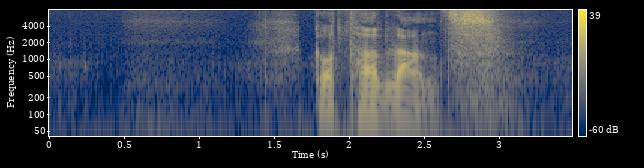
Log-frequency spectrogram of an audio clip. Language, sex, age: Swedish, male, 64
